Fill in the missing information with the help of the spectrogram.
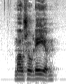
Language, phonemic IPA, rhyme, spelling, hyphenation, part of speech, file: Dutch, /ˌmɑu̯.zoːˈleː.ʏm/, -eːʏm, mausoleum, mau‧so‧le‧um, noun, Nl-mausoleum.ogg
- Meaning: mausoleum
